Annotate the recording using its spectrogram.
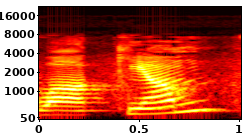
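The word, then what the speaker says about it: वाक्यम्: ইদম, विषीदन्तम इदम वाक्यम, বাক্য আছে উচ্চারণ হবে ওয়াক্যম।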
